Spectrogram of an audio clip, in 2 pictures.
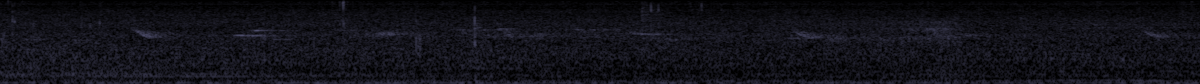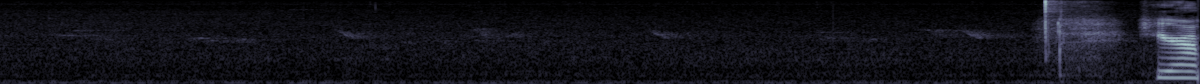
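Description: Quiet room tone with a low steady hum and faint bird chirps about once a second.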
